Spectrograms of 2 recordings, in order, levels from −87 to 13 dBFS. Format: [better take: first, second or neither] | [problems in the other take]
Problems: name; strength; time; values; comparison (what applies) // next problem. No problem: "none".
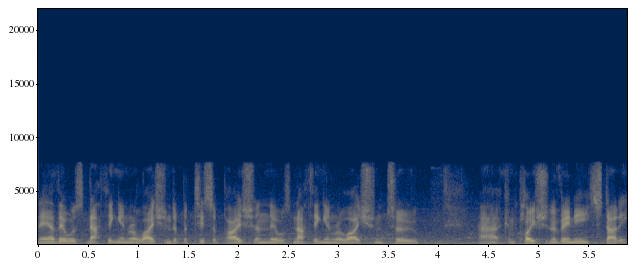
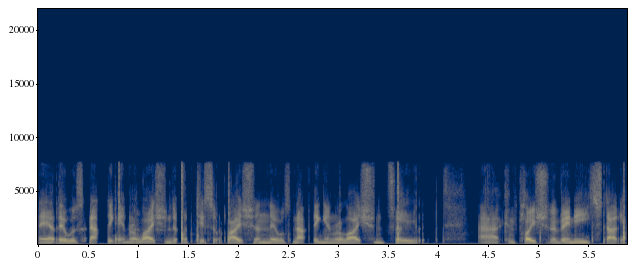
first | noise reduction (neural diffusion model UNIVERSE++)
